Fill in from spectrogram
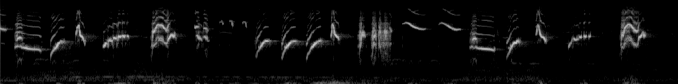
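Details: Orange-headed thrush in full, rapid song, a lure recording for kept thrushes: a dense string of varied whistled notes, upslurs, downslurs and buzzy clicks poured out almost without pause, clean and loud.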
